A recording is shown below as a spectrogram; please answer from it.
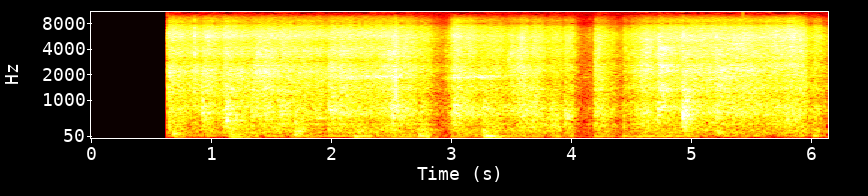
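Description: Steady room hiss with a few faint clicks and light knocks, starting abruptly just after the opening silence.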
